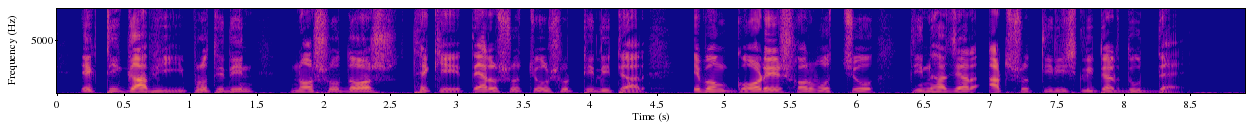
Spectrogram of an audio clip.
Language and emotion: Bengali, neutral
